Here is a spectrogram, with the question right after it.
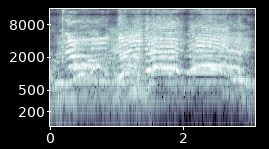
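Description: A child yells loudly and continuously indoors, a high strained voice rising and falling in two long shouts close to the listener.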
